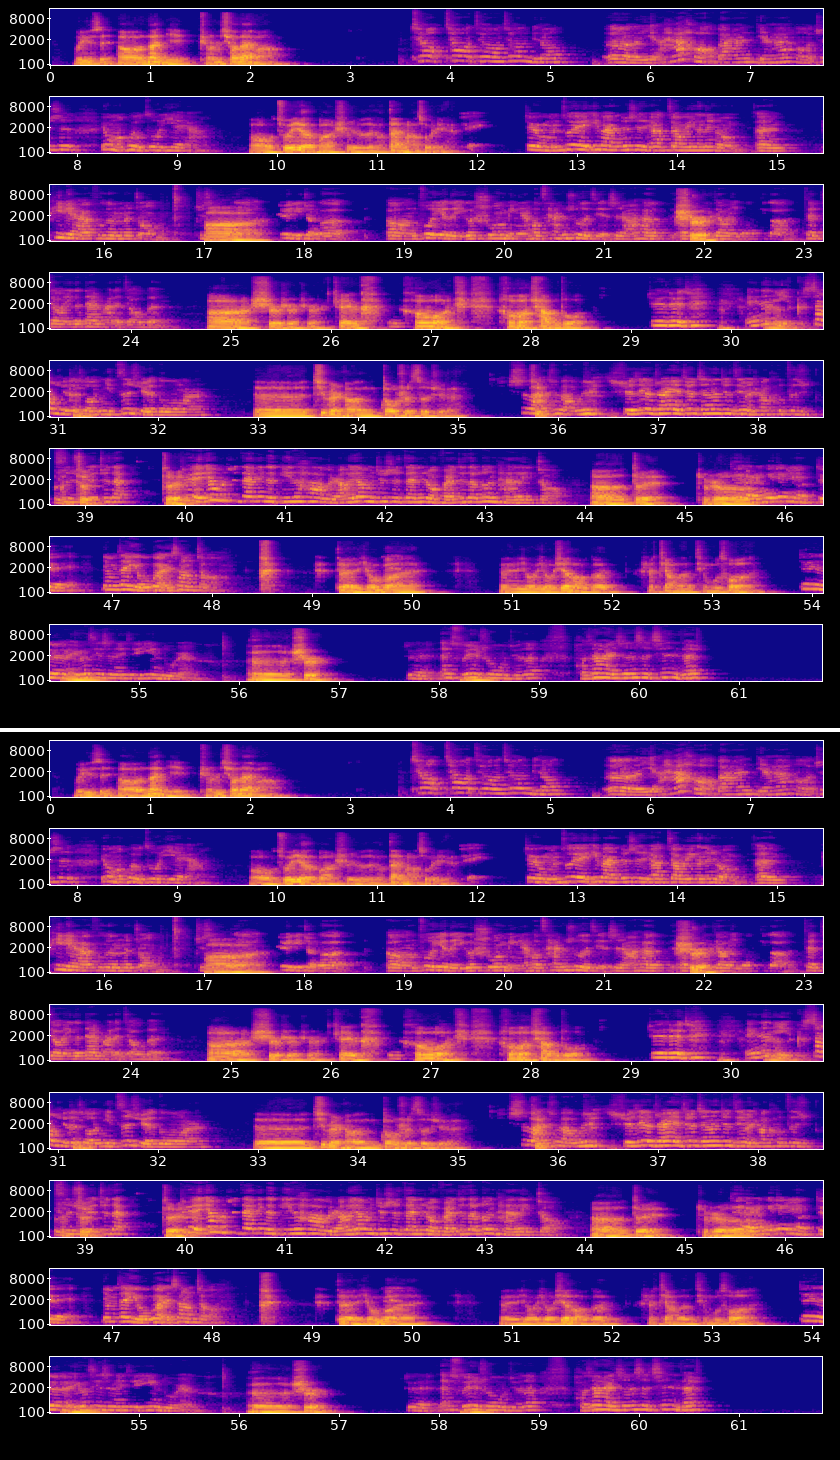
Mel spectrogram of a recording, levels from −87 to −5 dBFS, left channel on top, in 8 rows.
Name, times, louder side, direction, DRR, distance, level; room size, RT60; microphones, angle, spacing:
voice 1, 0.2-2.3 9.7-11.8 17.0-17.5 21.7-22.1 24.7-28.5 30.3-30.5 31.1-31.2 32.9-35.0 35.7-35.9 38.7-39.1 39.8-40.0 44.0-44.8 45.2-45.6 48.4-48.6 49.0-50.0 50.9-52.0 52.3-53.4 54.2-54.5 56.1-56.8 58.2-58.5, left 1 dB, 20° left, 0.5 m, -19 dB
voice 2, 3.6-5.2 5.5-9.3 11.8-12.0 12.5-15.2 15.4-18.5 18.8-24.4 26.6-26.7 27.0-27.2 29.2-32.5 35.5-39.4 39.9-43.8 45.4-48.2 49.6-49.9 53.8-55.7 57.6-60.6, equal, 20° right, 0.9 m, -28 dB
2.7 x 2.6 x 2.2 m
head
